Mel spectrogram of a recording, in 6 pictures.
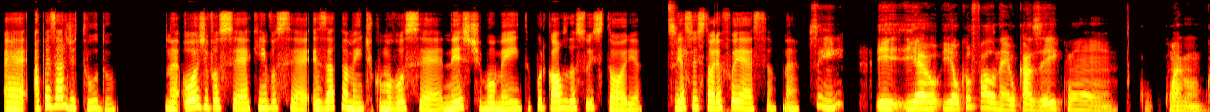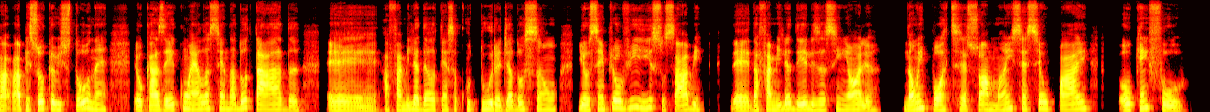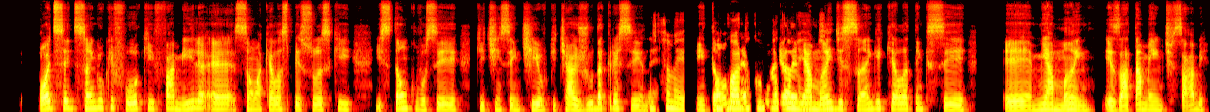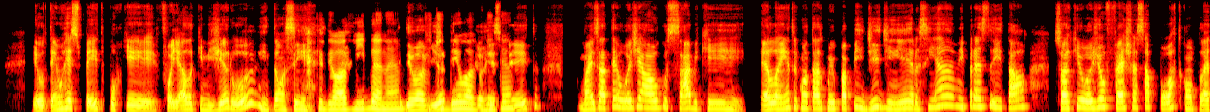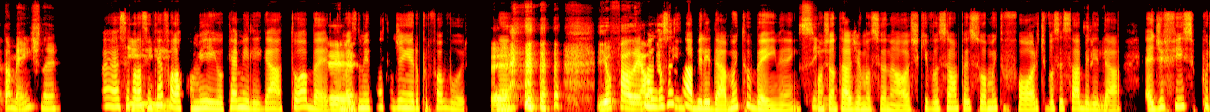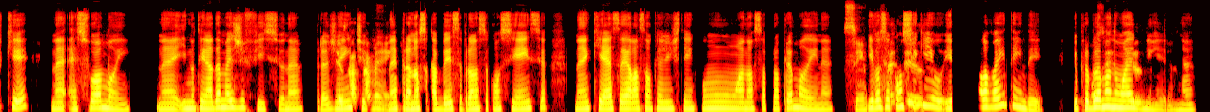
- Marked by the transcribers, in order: tapping; tongue click; chuckle; laugh
- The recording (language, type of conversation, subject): Portuguese, podcast, Como lidar com familiares que usam chantagem emocional?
